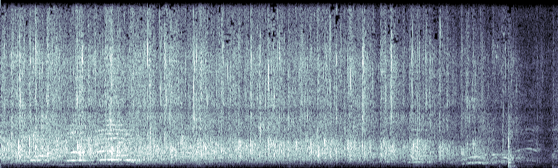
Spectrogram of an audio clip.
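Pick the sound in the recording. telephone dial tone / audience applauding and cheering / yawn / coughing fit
audience applauding and cheering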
